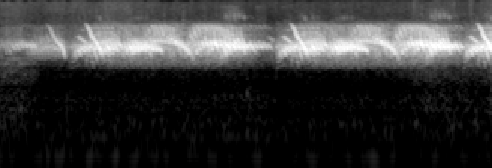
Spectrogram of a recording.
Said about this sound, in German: Zum Schluss ein Schwarm Dohlen.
